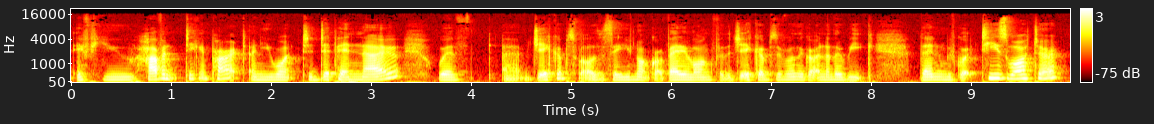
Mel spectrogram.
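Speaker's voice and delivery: ordinary talk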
